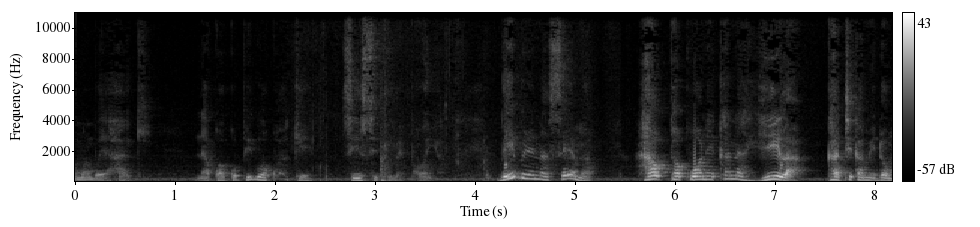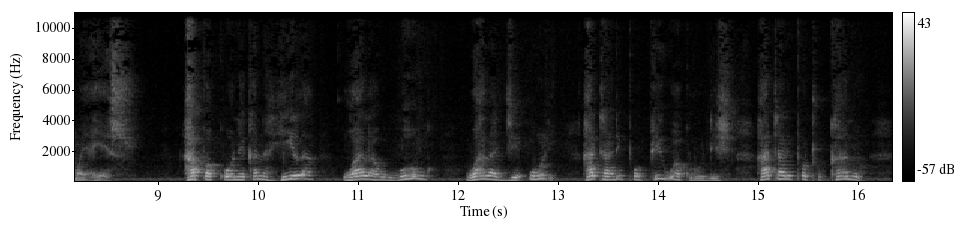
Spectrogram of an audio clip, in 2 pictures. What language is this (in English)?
Swahili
